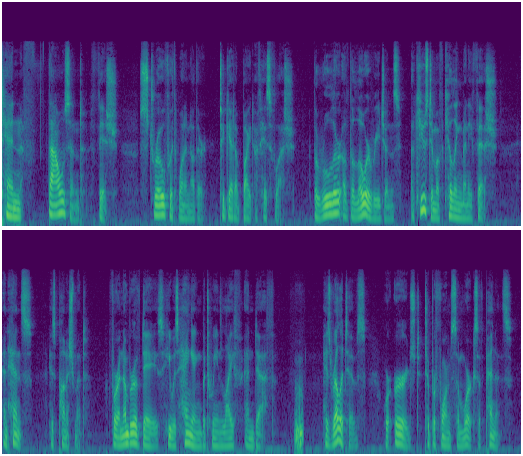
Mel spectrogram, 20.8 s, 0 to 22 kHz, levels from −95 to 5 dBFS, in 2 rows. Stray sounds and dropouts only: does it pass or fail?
fail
